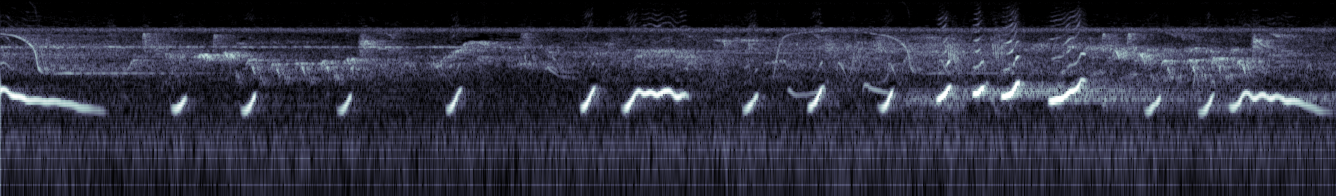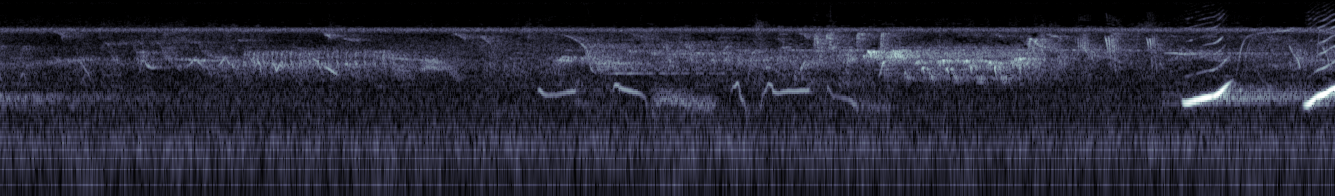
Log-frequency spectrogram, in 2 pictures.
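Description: Birds calling: a rapid run of short, rising whistled notes through the first half, then fewer, scattered calls. A steady high, thin tone runs underneath.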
